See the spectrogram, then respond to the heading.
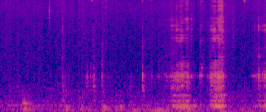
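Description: A thin, solid orange stick of dry soap is held in the fingers while a dark metal blade scrapes and whittles its tip. Quiet, dry scraping and crumbling rasps come in short, uneven strokes, with a few louder, brighter scrapes toward the end.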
